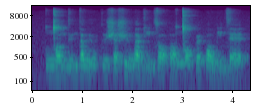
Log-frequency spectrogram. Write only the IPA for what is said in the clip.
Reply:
ŋ͡ǀ ɔ˧ n d ɨ˧ n d ɐ˥˧ w ɨ˥˧ w k ɨ˧ ʃ ɐ˧ ʃ ɨ˥˧ w ɐ˥˧ ɡ i˥˧ n z ɔ˥˧ ʔ ɔ˥˧ ŋ͡ǀ ɔ˧ p œ˧ p ɔ˥˧ w i˧ n z ɛ˥˧

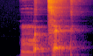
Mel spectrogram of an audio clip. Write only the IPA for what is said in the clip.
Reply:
m ə˨˩ t̚ z ɛ̰˧˨ ʔ

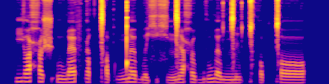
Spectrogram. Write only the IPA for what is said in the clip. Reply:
j ʌ ħ ɔ ʃ ʔ u w æ f ɡ ɜ tˤ ǀ ɑ p ŋ͡ǃ ɜ b ɜ ç ə ç ə ŋ͡ǀ ɛ ħ u b u w ɜ w ŋ͡ǀ i w ǀʰ ɔ p ǀ ɔ

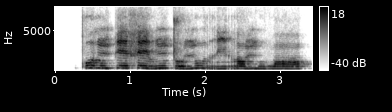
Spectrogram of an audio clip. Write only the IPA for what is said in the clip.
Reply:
kʼ o˦ l ũ˨ k e˦ s e˦˨ β ũ˦ t o˨ n u˦˨ r i˨ r ɔ˦ m u˨ β ɔ˦

